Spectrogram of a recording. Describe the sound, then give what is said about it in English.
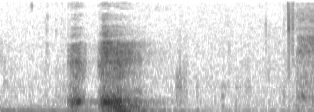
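A person coughs from an irritated throat in two rough, throaty bursts in quick succession, the second stronger and longer. Both are quiet, and a brief hiss follows near the end. “Someone just pray that cough goes away, because this is right there at the back of my throat.”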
